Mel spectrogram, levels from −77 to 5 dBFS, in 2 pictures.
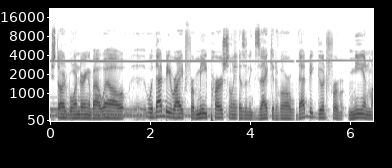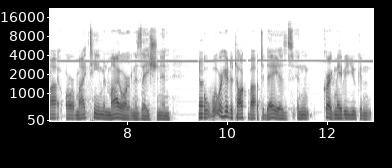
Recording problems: high-pitched whine; noticeable; throughout; 3 kHz, 15 dB below the speech
background music; noticeable; throughout; 10 dB below the speech
choppy; very; at 3.5 s, from 5 to 6.5 s and from 8 to 11 s; 8% of the speech affected

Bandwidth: 14 kHz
